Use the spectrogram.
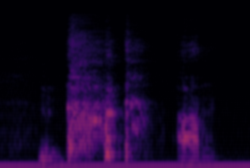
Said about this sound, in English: Well, you know, hold on, I got a cough. I'm still battling this sickness.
